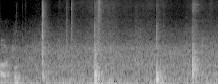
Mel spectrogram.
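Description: Four sharp knocks and taps over a low steady rumble, typical of a handheld camera being knocked about as it is moved.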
